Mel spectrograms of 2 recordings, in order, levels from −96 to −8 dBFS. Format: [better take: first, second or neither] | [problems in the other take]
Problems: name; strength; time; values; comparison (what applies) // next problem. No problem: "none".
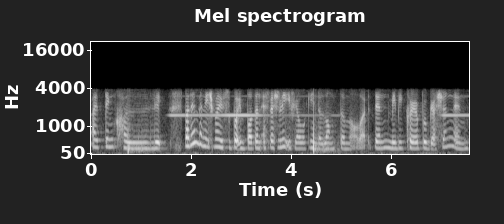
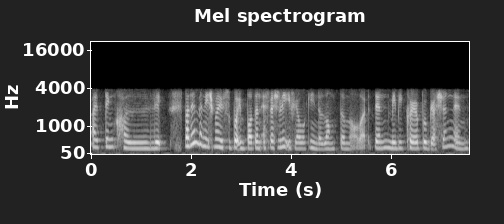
second | background sound (Wind instrument, woodwind instrument + Fireworks); 7 dB below the speech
